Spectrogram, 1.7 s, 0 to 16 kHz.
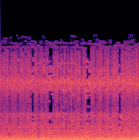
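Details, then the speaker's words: VW T2 camper van's air-cooled flat-four idling on a cold January day: even, rapid chatter with steady low beat, no misses or knocks; owner plans to check oil and keep an eye on it, running fine. "just check the oil keep an eye on it maybe do something to that later but at the minute it seems like it's running fine"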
